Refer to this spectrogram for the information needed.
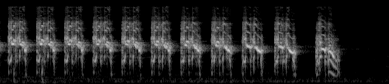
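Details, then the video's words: Grey francolin call: a series of about eleven harsh, buzzy notes repeated at a steady pace, roughly three per second, ending with a slightly separated final note, with no other clear sounds. "gery teetar ke Awaz"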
